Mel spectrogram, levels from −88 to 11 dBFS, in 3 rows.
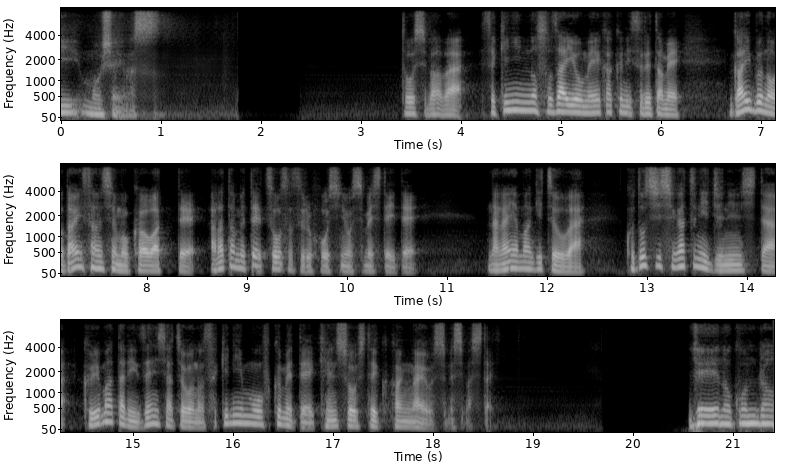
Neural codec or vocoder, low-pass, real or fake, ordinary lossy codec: codec, 24 kHz, 0.5 kbps, DualCodec; 7.2 kHz; fake; none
